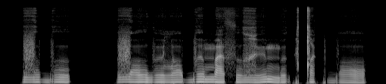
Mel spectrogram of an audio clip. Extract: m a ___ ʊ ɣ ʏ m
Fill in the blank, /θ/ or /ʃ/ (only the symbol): θ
